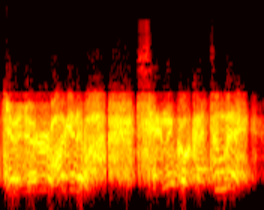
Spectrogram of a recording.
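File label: Korean tank damaged mood low, speech; War Thunder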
